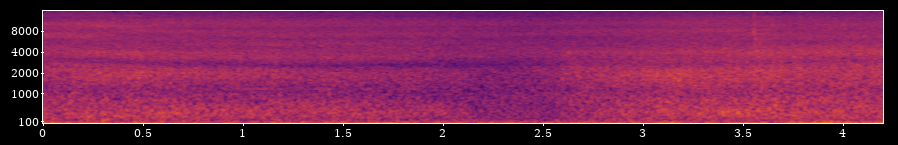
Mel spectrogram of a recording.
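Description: Sea waves wash steadily onto a pebble beach on a windy day, the sea not calm but not very choppy and slightly frothy, a continuous broad surf hiss with gentle swells, mixed with a low wind rumble against the microphone. No one speaks.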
